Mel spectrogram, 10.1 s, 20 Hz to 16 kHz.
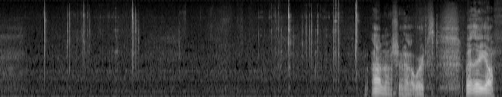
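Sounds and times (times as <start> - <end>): metal ratchet clicking and rattling: 0.8 - 2.8, 5.2 - 7.2.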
